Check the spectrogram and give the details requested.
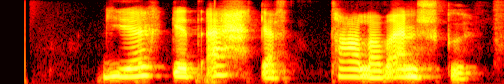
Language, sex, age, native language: Icelandic, female, 7, Icelandic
